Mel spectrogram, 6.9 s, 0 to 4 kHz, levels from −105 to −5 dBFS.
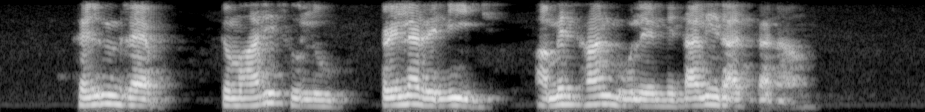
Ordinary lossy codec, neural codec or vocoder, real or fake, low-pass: Opus, 64 kbps; vocoder, 44.1 kHz, 80 mel bands, Vocos; fake; 3.6 kHz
